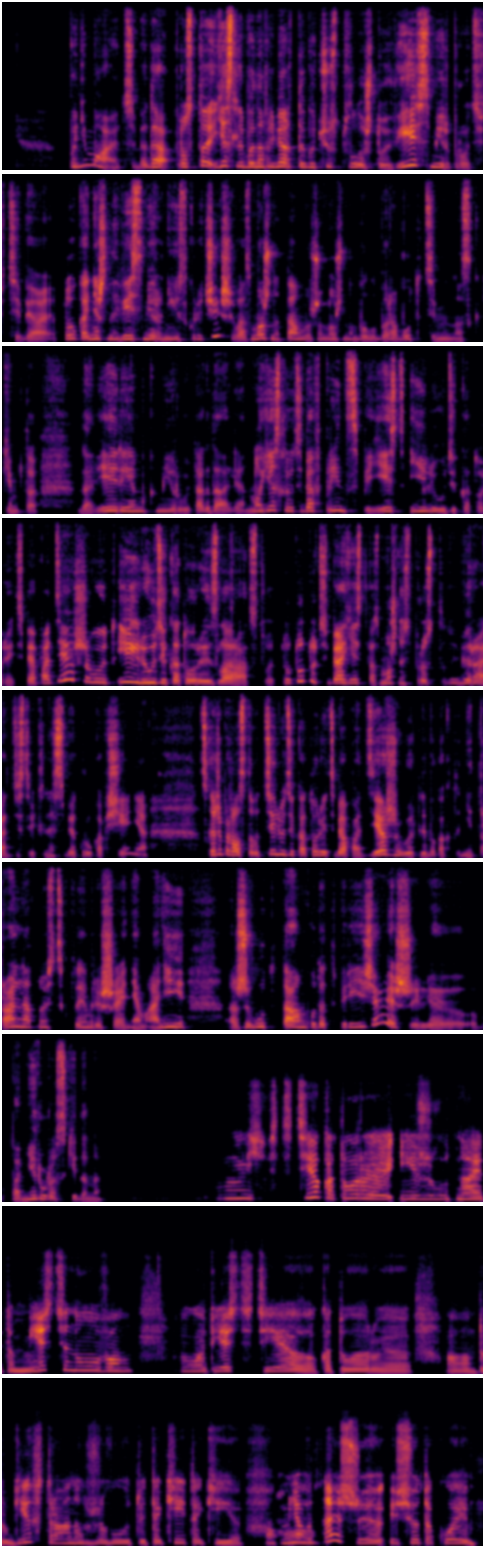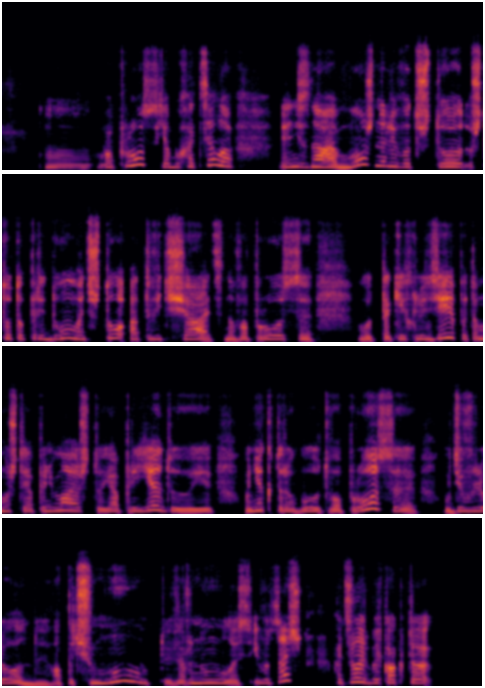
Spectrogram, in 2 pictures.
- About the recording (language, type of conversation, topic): Russian, advice, Как мне перестать бояться оценки со стороны других людей?
- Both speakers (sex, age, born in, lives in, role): female, 30-34, Russia, Estonia, user; female, 40-44, Russia, Hungary, advisor
- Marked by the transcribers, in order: none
